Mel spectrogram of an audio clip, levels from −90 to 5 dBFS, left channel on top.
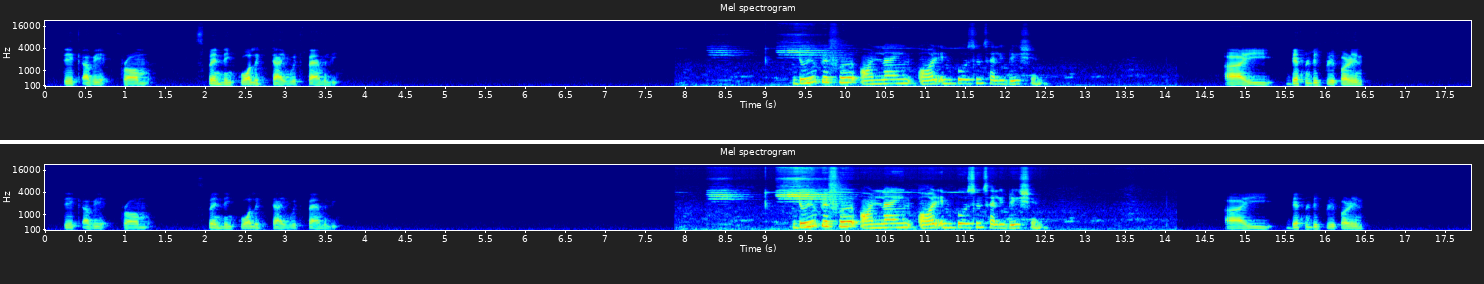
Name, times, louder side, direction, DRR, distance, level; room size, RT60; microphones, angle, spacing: voice 1, 0.2-1.3 2.0-3.6 14.7-16.5, left 4 dB, 75° left, 0.7 m, -34 dB
voice 2, 8.3-12.5, right 6 dB, 75° right, 0.6 m, -27 dB
8.3 x 8.2 x 6.8 m
head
